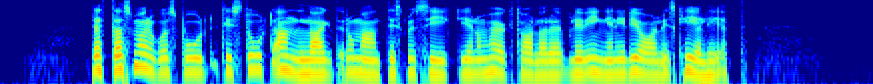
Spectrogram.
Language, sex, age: Swedish, female, 32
